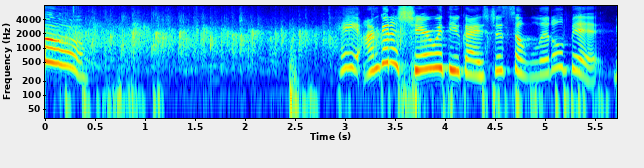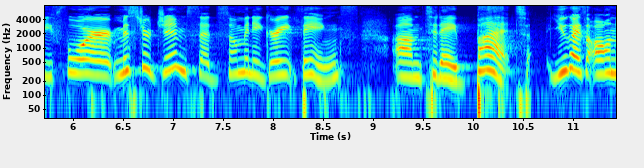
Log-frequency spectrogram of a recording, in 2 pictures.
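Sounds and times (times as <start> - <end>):
audience clapping for children: 0.0 - 3.4
speech: 3.0 - 11.4.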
